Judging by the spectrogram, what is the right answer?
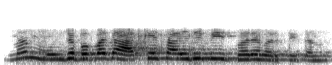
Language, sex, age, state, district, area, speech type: Sindhi, female, 18-30, Gujarat, Junagadh, rural, conversation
